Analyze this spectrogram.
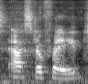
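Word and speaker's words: Astrophage: which I'm not even going to try to pronounce. They are astrophase.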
